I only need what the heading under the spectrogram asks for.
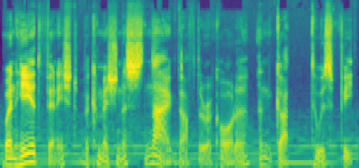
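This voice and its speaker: A man narrating a horror story in a measured, dramatic, suspenseful way, in short phrases. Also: fairly low pitch, huge pitch swings, vocal fry, over music.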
